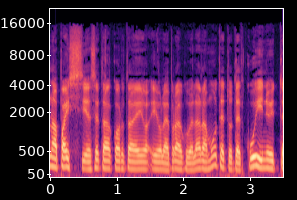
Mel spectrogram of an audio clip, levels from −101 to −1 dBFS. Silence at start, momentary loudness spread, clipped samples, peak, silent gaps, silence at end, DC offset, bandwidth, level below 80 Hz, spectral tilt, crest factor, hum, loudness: 0 s; 5 LU; under 0.1%; 0 dBFS; none; 0 s; under 0.1%; 16 kHz; -52 dBFS; -5 dB/octave; 14 dB; none; -16 LUFS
